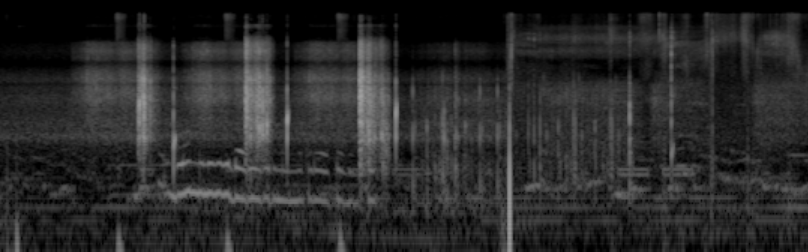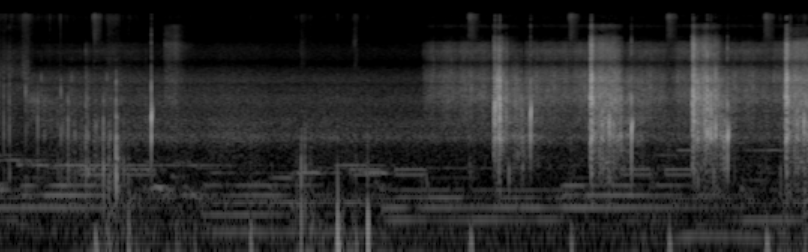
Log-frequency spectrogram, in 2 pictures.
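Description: Blocks of dirt and wood crunch as they are broken, with soft repeated thuds.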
